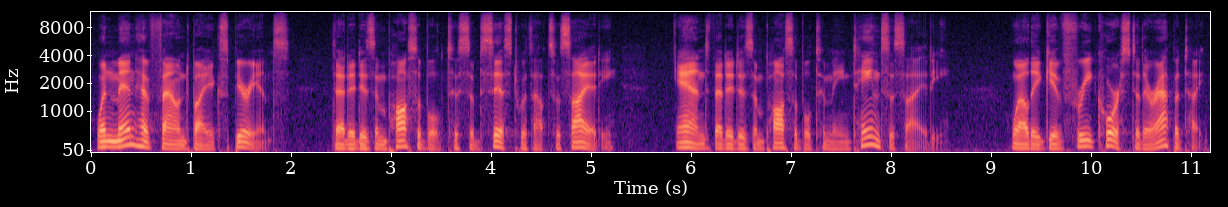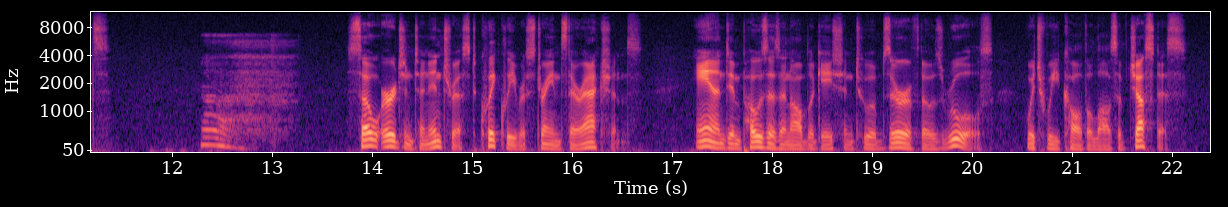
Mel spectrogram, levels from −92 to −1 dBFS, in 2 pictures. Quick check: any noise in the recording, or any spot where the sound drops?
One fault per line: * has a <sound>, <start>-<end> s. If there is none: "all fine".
* has a sigh, 11.8-13.3 s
